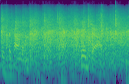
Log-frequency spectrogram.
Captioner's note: attendees applauding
